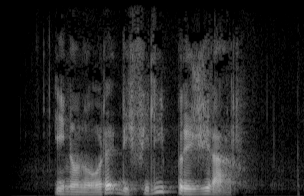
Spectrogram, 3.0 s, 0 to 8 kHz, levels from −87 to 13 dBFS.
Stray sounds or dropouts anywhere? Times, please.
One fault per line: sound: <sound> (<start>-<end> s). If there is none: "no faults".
no faults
